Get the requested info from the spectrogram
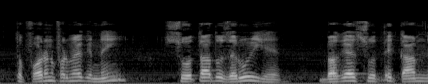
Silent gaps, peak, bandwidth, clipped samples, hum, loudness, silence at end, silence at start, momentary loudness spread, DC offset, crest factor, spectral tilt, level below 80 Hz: none; -8 dBFS; 8 kHz; under 0.1%; none; -27 LUFS; 0 s; 0.15 s; 12 LU; 0.4%; 18 dB; -5 dB/octave; -58 dBFS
